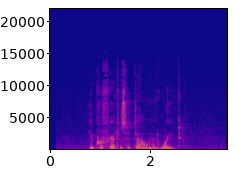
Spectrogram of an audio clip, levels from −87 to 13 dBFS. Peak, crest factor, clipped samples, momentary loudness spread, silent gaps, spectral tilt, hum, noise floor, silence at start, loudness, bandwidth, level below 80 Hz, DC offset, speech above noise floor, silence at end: -16 dBFS; 20 dB; under 0.1%; 5 LU; none; -5.5 dB/octave; none; -65 dBFS; 0.8 s; -35 LUFS; 14.5 kHz; -82 dBFS; under 0.1%; 30 dB; 0.85 s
